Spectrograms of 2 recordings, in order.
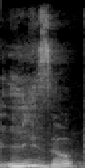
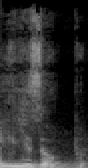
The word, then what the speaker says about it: hysope: essentielle alors c'est ça s'appelle l'isope couché et l'isope ou l'isope officinal l'isope ça s'écrit avec un H Ys o PEE c'est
